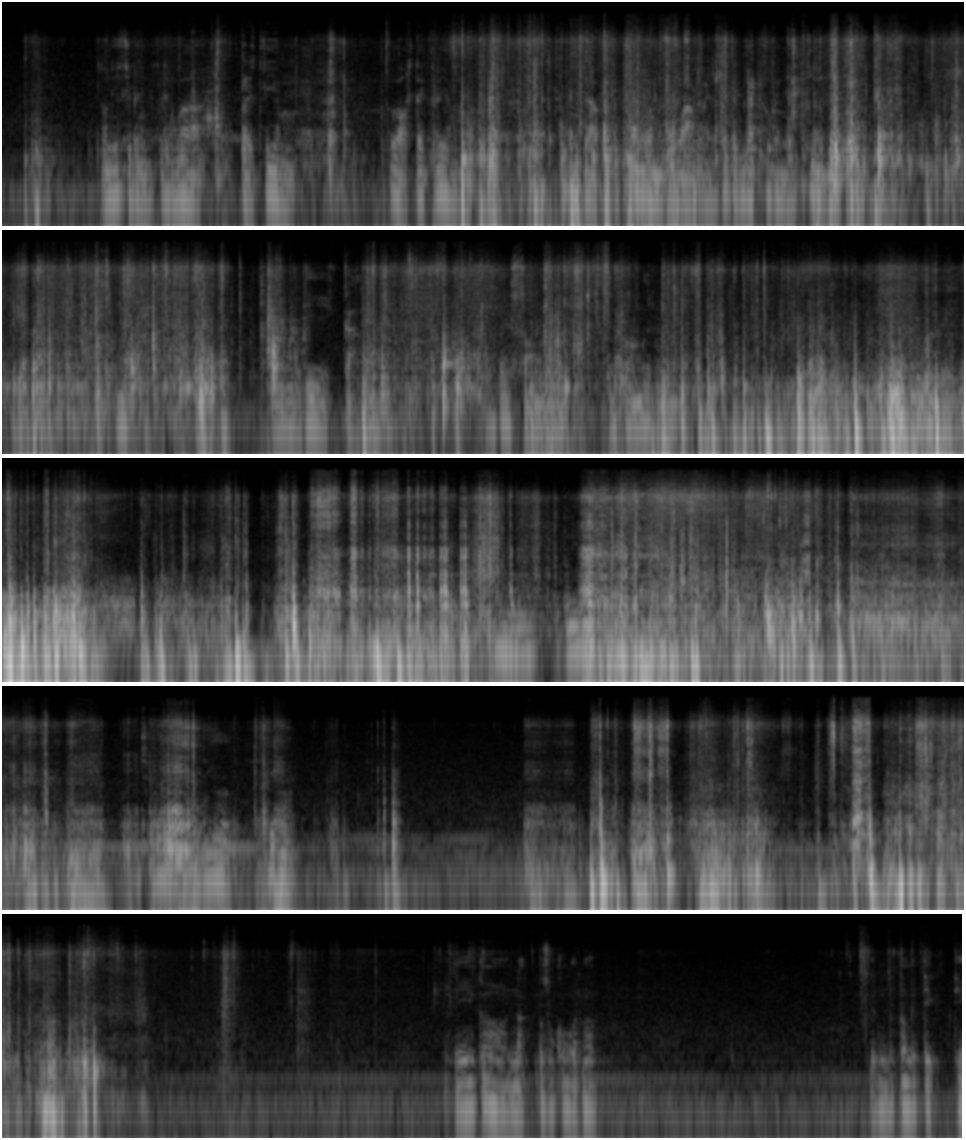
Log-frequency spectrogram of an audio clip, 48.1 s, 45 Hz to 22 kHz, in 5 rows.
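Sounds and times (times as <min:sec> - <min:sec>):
packaging crinkling: 0:04.4 - 0:12.6, 0:13.2 - 0:29.4, 0:34.8 - 0:39.8.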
